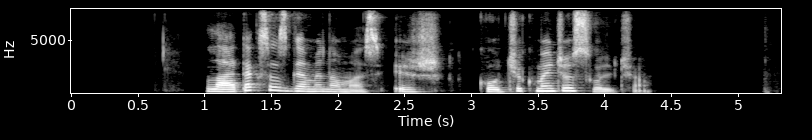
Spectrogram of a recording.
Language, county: Lithuanian, Vilnius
